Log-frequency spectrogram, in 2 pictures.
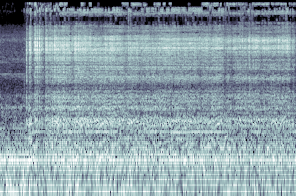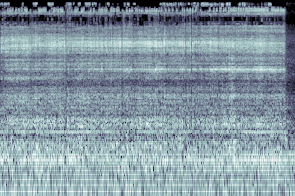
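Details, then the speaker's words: Beginner's first day welding, with the instructor running a demonstration bead: even, continuous frying crackle like bacon cooking for about eleven seconds, no popping or breaks as in the beginner's attempts; steady, consistent welding arc. "See how you could hear how it was consistent too? It wasn't that popping like you were getting. It was nice and even and just like bacon, right?"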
